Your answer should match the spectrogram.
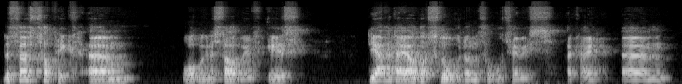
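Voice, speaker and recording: A man's voice: medium pitch, expressive, normal speed, sharp tone. A middle-aged man hosting a casual football fan chat, jokey and crude, often repeating words as he stumbles along. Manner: stammering repetitions, jokey, crude, sweary. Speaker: host of a football fan show. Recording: roomy, echoey sound.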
